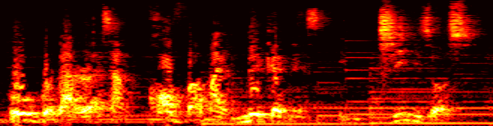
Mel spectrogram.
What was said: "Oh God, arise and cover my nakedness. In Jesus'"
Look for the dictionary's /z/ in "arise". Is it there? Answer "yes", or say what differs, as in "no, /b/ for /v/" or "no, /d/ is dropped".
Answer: no, /s/ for /z/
